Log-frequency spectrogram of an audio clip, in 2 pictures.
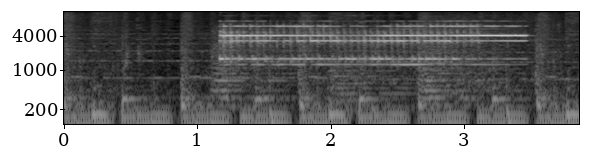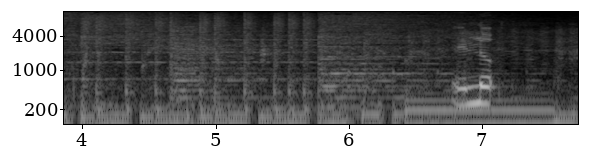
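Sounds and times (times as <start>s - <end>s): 
telephone ringing with bright trilling electronic tone: 1.2s - 3.6s.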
